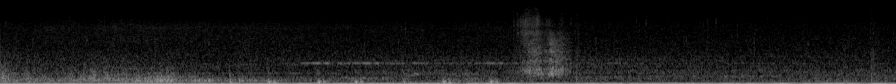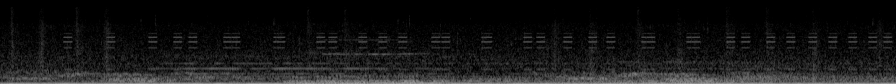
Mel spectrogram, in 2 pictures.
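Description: Footsteps crunch over dry ground.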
